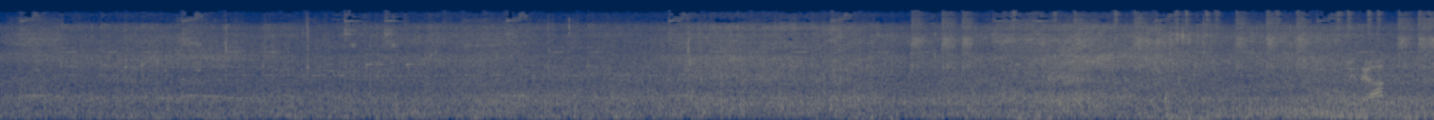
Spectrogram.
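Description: Ocean surf washing steadily against a rock ledge, a continuous rushing that builds slightly louder toward the end.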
